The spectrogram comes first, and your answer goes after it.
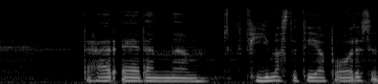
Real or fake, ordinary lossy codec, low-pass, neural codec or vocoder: real; AAC, 64 kbps; 14.4 kHz; none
